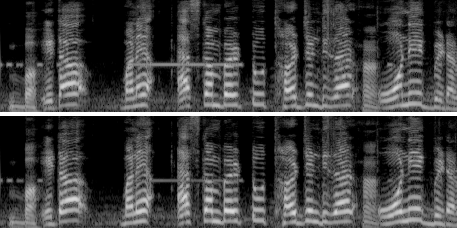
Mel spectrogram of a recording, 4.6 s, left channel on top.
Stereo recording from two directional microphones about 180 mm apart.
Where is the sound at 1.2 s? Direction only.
50° right (ahead or behind).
